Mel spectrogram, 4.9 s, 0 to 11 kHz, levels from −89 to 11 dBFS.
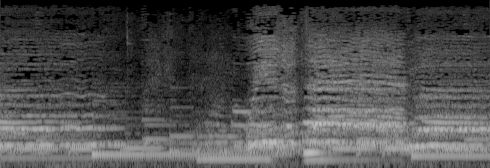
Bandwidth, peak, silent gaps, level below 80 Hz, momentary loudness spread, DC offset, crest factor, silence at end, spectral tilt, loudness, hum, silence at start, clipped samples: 10 kHz; -8 dBFS; none; -54 dBFS; 11 LU; under 0.1%; 14 dB; 0 s; -6 dB/octave; -23 LUFS; none; 0 s; under 0.1%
